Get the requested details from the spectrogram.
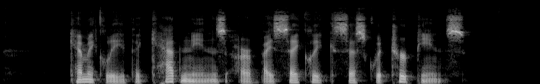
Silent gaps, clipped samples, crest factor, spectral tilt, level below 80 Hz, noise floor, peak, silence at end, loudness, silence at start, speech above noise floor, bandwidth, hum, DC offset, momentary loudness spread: none; under 0.1%; 22 dB; -3.5 dB/octave; -44 dBFS; -75 dBFS; -2 dBFS; 0.75 s; -22 LUFS; 0.7 s; 52 dB; 15 kHz; none; under 0.1%; 8 LU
